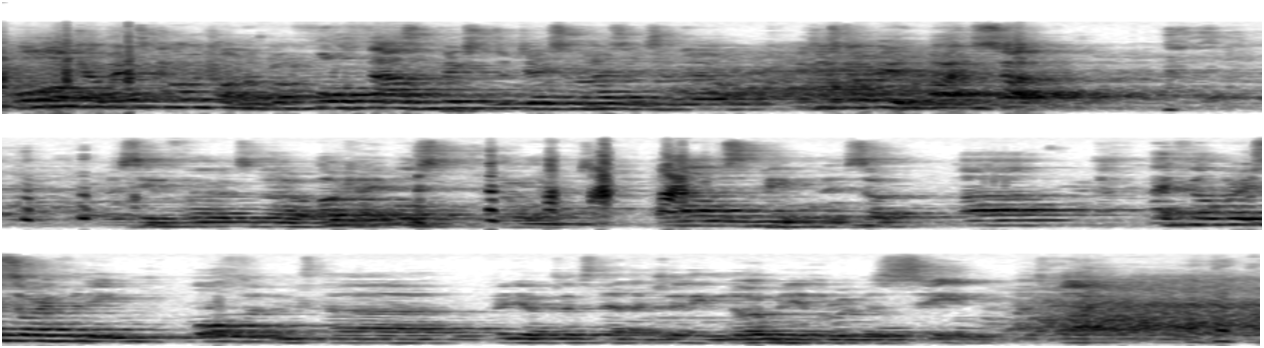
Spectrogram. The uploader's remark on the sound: An abbreviated Day 3 at Salt Lake Comic Con FanXperience 2016 brings an entertaining panel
